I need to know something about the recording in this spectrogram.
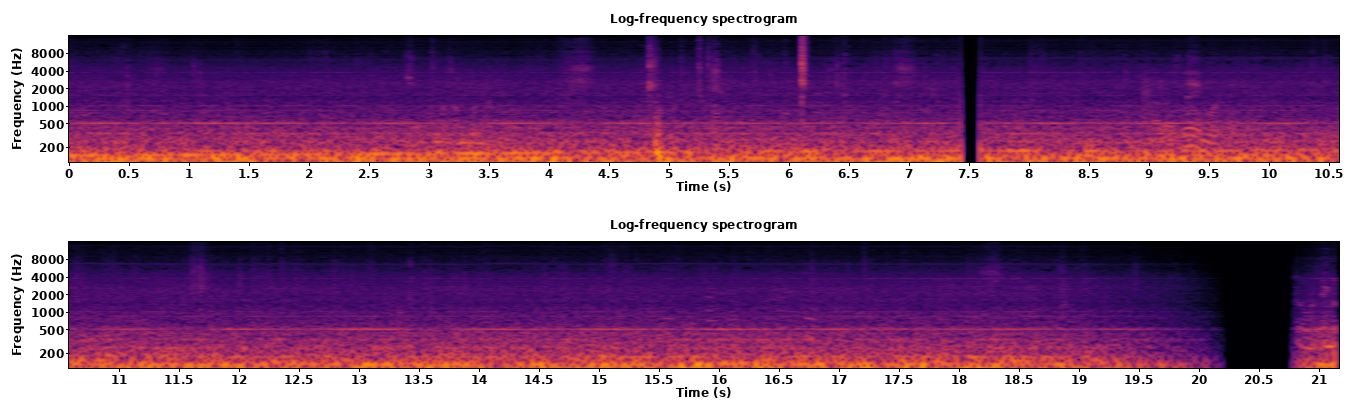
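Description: Steady low rumble and hum of an airliner cabin parked on the ground, with a few faint clicks. The sound breaks off briefly about a third of the way in.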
